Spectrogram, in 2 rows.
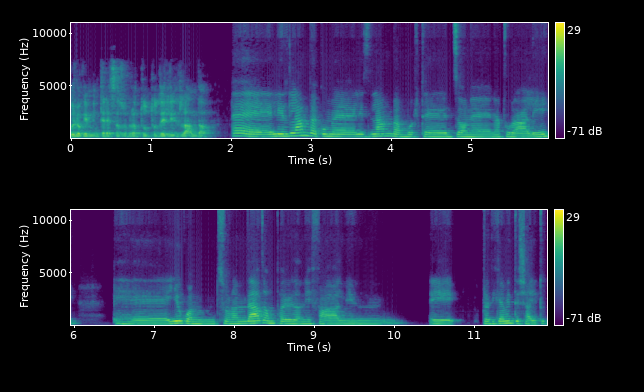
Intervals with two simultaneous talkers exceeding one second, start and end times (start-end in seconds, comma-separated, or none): none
